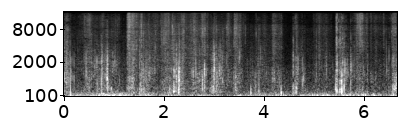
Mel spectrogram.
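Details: Footsteps crunching outdoors at sunrise, steady and uneven, with no animal calls.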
